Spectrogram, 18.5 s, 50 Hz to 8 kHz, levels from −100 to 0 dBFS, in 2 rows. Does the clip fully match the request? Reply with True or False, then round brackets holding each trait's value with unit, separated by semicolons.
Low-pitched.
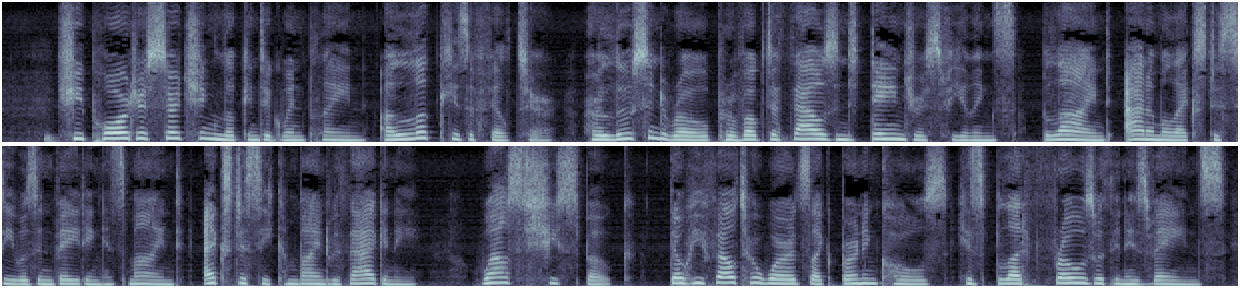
False (220 Hz)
